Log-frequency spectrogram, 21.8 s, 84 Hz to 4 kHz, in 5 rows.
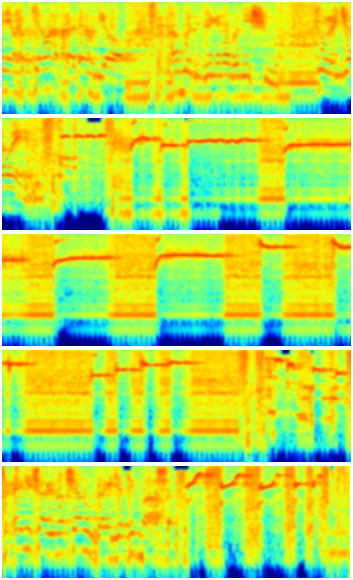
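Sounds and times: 
speech: 0.0s - 6.8s, 18.1s - 20.2s
constant CB radio hiss and hum: 0.0s - 21.7s
whistling tones cutting into a CB radio channel: 5.1s - 15.7s, 16.3s - 17.6s, 19.6s - 21.7s.

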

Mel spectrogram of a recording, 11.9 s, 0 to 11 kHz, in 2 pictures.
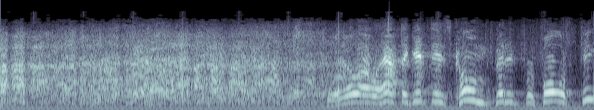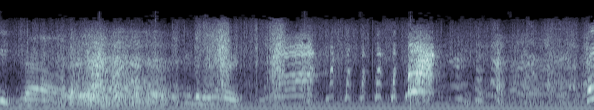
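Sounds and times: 
laughter: 0.0s - 4.3s, 6.2s - 11.8s
speech: 3.8s - 8.6s
chicken squawk: 9.9s - 10.6s.

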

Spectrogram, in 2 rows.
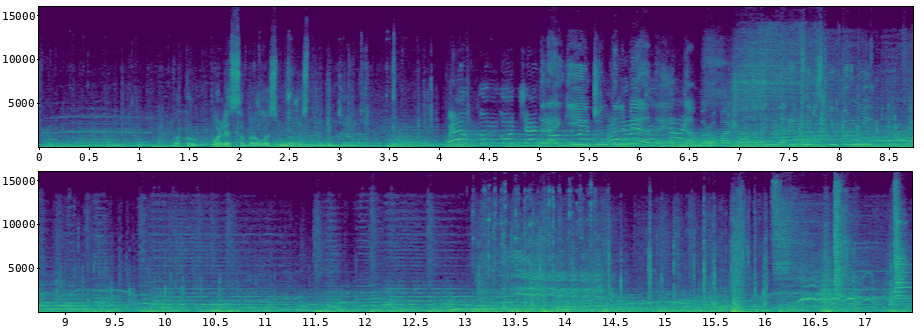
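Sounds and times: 
horses neighing at a knights' jousting tournament: 0.0s - 3.6s, 13.1s - 15.3s, 16.1s - 17.3s
horses galloping at a knights' jousting tournament: 0.0s - 6.2s, 7.0s - 16.6s
speech: 1.4s - 3.8s, 4.8s - 9.0s.

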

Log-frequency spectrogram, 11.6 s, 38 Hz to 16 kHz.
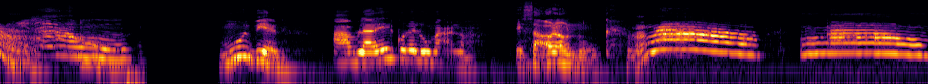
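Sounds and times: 
cat meowing: 0.0s - 1.2s, 8.0s - 9.5s, 10.2s - 11.5s
speech: 0.9s - 1.8s, 2.8s - 11.5s.

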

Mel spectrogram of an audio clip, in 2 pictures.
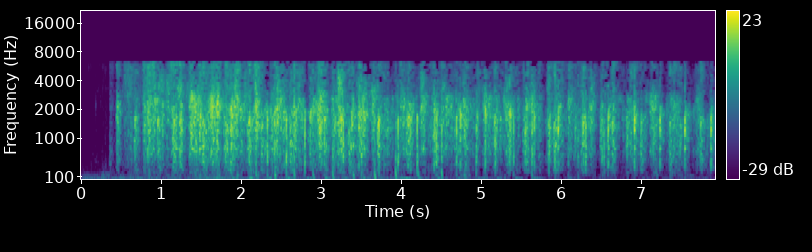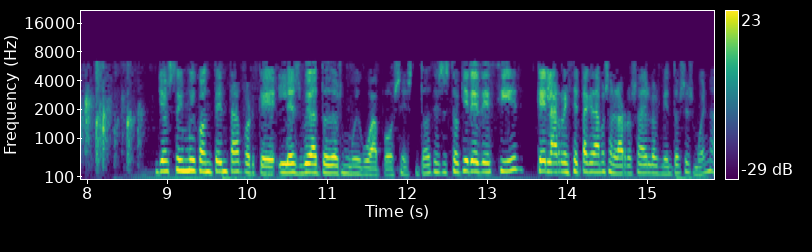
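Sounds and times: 
studio audience applause in a radio studio: 0.3s - 8.7s
speech: 8.9s - 15.8s.

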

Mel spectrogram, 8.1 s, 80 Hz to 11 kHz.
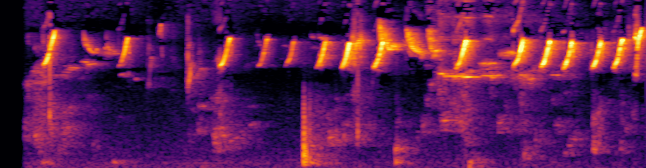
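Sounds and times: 
Oriental magpie-robin singing sparse sweet rising whistles: 0.3s - 8.0s
dull knock: 3.8s - 4.2s.

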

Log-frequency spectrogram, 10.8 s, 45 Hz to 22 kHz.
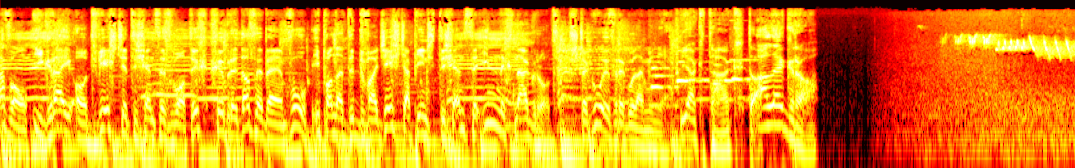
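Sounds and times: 
speech: 0.1s - 8.2s
small birds singing: 9.1s - 10.7s.

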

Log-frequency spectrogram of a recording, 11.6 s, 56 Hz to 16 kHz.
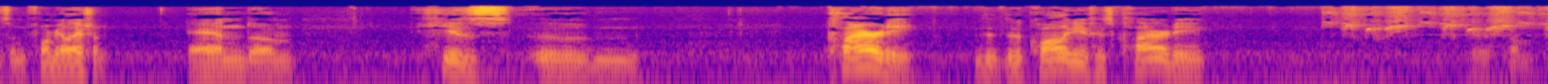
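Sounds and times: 
speech: 0.0s - 2.4s, 3.2s - 4.9s, 6.2s - 9.1s, 11.1s - 11.5s
hiss: 0.0s - 11.5s
loud birds calling in spring mating season: 9.9s - 11.5s.

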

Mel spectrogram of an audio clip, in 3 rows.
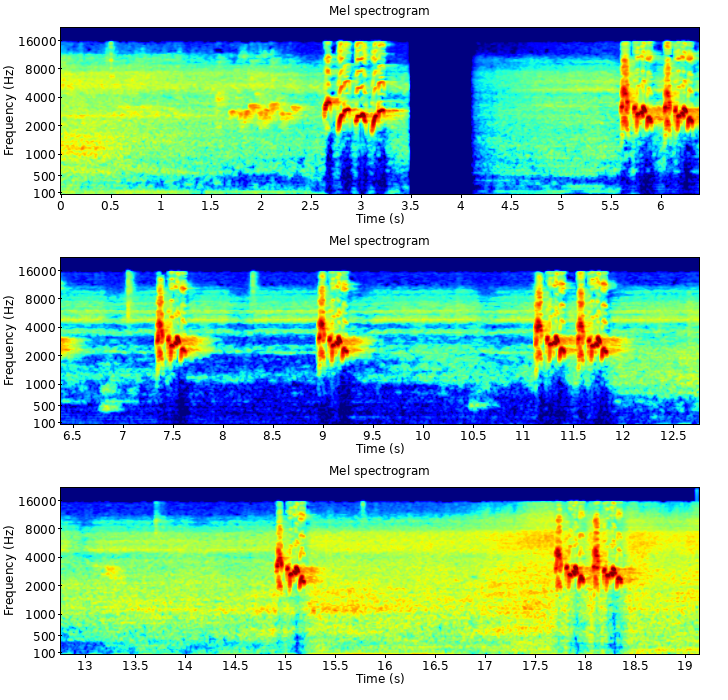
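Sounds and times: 
sooty-headed bulbul singing bubbly whistled phrases: 1.7s - 3.5s, 5.6s - 6.6s, 7.4s - 7.9s, 9.0s - 9.5s, 11.2s - 12.1s, 15.0s - 15.4s, 17.8s - 18.5s.

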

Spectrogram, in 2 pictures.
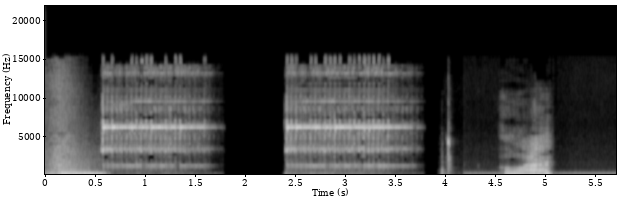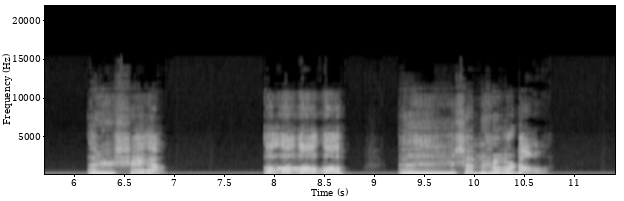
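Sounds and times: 
telephone ringing with an incoming call: 0.6s - 1.8s, 2.4s - 3.8s
speech: 4.6s - 5.2s, 6.2s - 7.0s, 7.9s - 10.8s.

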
